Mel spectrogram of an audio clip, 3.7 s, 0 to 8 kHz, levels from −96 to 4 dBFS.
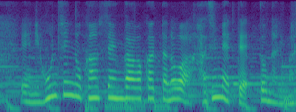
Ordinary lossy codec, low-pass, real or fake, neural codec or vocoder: none; none; fake; codec, 16 kHz, 6 kbps, DAC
